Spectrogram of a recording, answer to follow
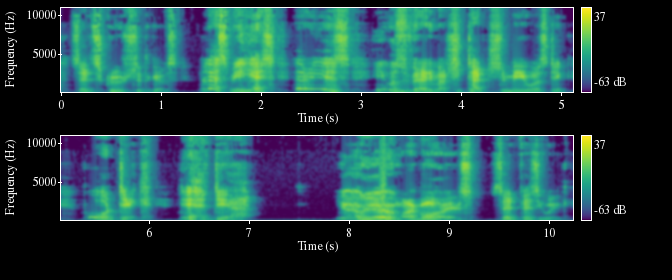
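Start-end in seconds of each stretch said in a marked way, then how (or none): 1.4-7.0 put-on high, fond old man; delighted then wistful; fond excitement. Scrooge fondly recognizing old friend. 7.8-9.2 loud jovial call; jovial Fezziwig. Acted. Fezziwig calling the apprentices.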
